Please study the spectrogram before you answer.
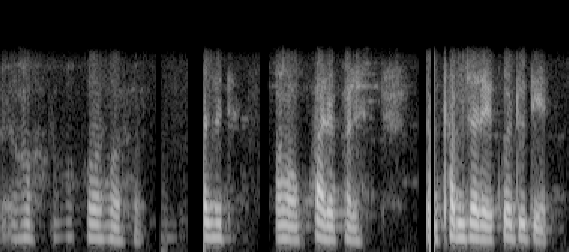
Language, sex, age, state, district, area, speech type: Manipuri, female, 60+, Manipur, Imphal East, rural, conversation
